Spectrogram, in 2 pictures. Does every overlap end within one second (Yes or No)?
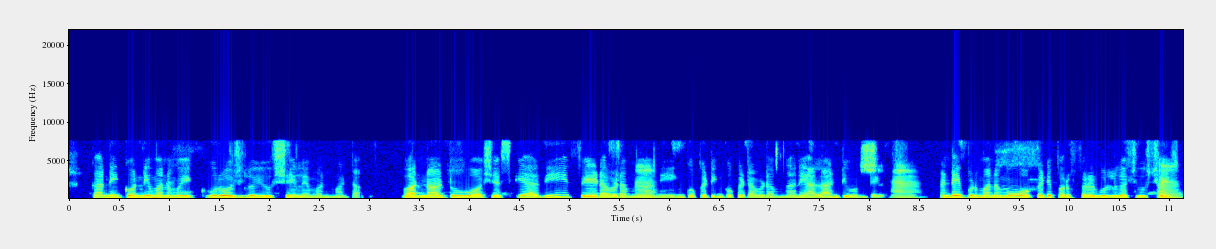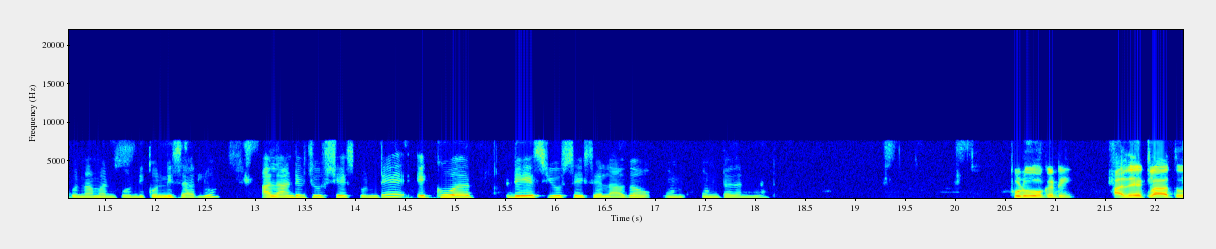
Yes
